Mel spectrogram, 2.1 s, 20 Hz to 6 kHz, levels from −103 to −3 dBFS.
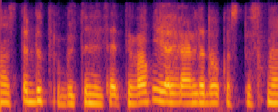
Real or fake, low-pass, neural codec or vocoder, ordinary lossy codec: fake; 5.4 kHz; codec, 44.1 kHz, 2.6 kbps, DAC; Opus, 16 kbps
